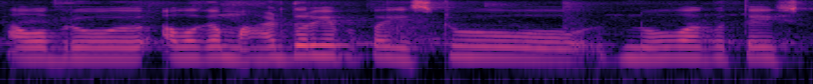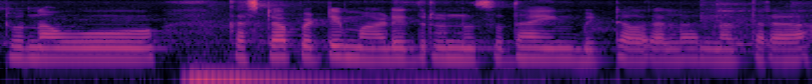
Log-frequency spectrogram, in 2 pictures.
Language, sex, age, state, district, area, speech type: Kannada, female, 30-45, Karnataka, Mandya, urban, spontaneous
